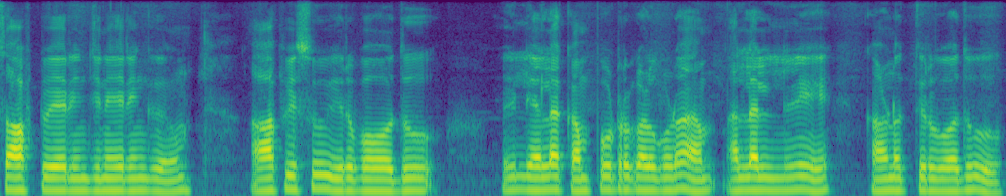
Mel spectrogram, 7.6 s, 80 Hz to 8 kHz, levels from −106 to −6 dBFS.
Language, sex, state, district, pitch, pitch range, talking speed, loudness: Kannada, male, Karnataka, Bellary, 140 Hz, 135-145 Hz, 95 wpm, -19 LUFS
